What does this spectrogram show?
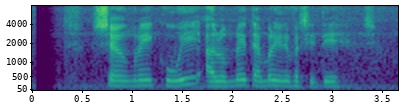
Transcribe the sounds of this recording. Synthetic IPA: sɛŋɾikuwialumnit̪ɛmbəlunifərsit̪i

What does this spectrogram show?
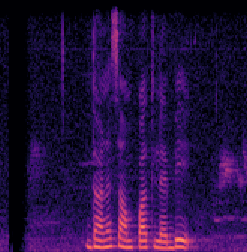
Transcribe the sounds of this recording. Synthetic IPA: d̪ʱanəsãmpat̪labe

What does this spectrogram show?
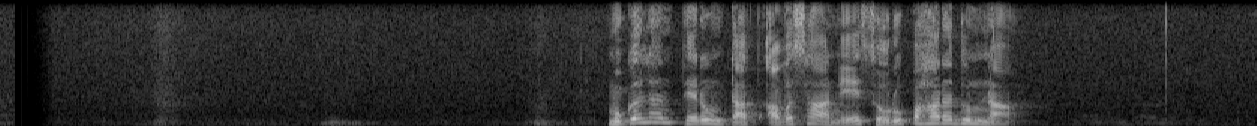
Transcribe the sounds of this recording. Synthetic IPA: muɡəlant̪eɾuɳʈat̪a̰ʋəsaːneːsoɾupaɦaɾəd̪unːa̰ː

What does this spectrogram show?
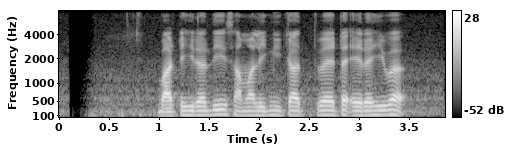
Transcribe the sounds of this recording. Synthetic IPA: baʈiɦiɾəd̪iːsaməliŋɡikat̪ʋəjəʈəʔeɾəɦiʋə

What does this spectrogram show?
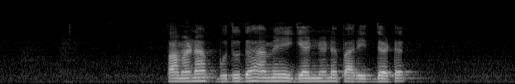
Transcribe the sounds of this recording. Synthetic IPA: pamənak̚bud̪ʱud̪ʱaɦamejɡɛnːənəpaɾid̪ːəʈə

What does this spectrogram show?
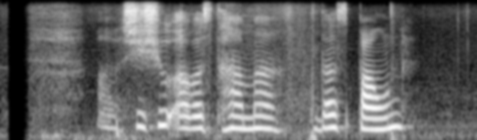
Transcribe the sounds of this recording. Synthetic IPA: sisuʔʌβʌst̪ʰamad̪ʌspawɳɖ

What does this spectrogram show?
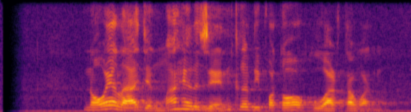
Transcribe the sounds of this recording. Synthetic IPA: nɔwelad͡ʒɨŋmaɦɛrzɛnkɨrdipɔt̪ɔkuwart̪awan

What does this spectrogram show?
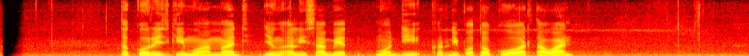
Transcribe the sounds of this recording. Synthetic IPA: t̪əkuɾid͡ʒkimuɦamadd͡ʒɨŋa̰lisabɛt̪̚modikɨrdipɔt̪ɔkuwart̪awan

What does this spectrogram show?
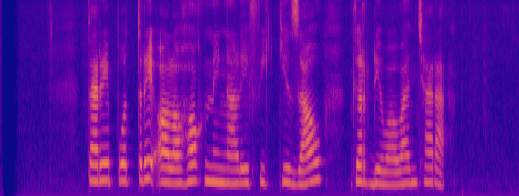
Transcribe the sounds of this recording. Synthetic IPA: t̪ɛɾiput̪ɾiʔɔlɔɦɔk̚niŋalifikizawkərdiwawaɲt͡ʃaɾa

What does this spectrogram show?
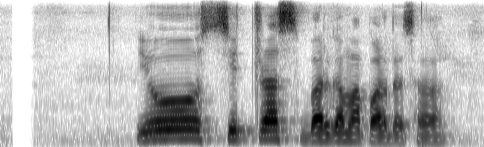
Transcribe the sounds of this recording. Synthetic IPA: josiʈrʌsbʌrɡʌmapʌrd̪ʌt͡sʰʌ

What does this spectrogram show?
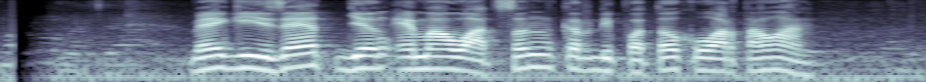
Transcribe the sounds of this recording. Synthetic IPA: mɛɡizɛt̪̚d͡ʒɨŋɛmawat̪̚sənkɨrdipɔt̪ɔkuwart̪awan

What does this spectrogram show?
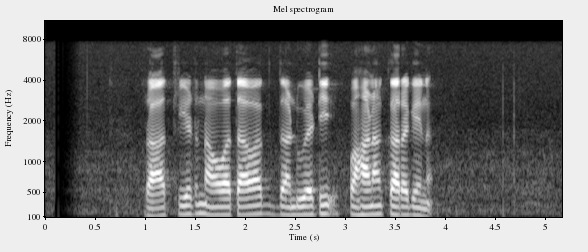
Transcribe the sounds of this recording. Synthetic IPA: ɾaːt̪rijəʈənaʋʋat̪aːʋak̚d̪aɳɖuʋæʈipaɦaɳakːaɾəɡenə

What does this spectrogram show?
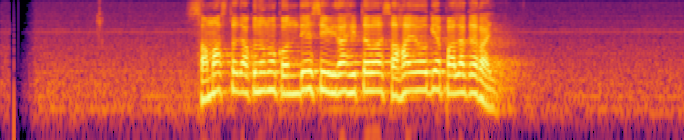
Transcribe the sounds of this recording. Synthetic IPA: samast̪əd̪akunɐmukond̪eːsiʋiɾaːɦit̪ɐʋəsaɦajoːɡjəpalɐkəɾaj

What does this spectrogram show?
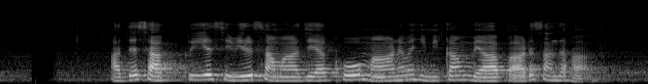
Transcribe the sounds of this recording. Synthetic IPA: ɐd̪əsakɾijəsiʋilsamaːd͡ʒejakɦoːmaːnəʋəɦimikamʋijaːpa̰ːɾəsand̪əɦa̰ː

